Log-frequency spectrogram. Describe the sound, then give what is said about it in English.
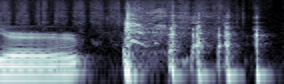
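Hands rubbed briskly together, a run of short, rasping strokes of varying loudness, following a brief voiced tone. “Let me get a hand rub in here.”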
